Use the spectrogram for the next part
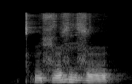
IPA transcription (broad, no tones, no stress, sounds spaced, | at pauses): kʰ ʉ ɕ ø z i z ø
